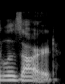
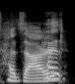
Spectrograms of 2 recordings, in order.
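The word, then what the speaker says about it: Hazzard: died and Dr Hazard why do I keep wanting to say Lazard I don't know because it's spelled h a z z a r d so you would think maybe it was Hazard yeah they all said Hazard Lazard was a Green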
